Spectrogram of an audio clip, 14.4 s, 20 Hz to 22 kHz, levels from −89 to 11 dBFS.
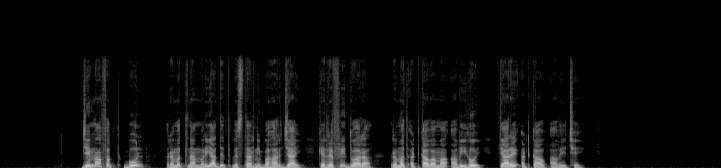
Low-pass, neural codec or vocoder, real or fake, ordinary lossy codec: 14.4 kHz; none; real; none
